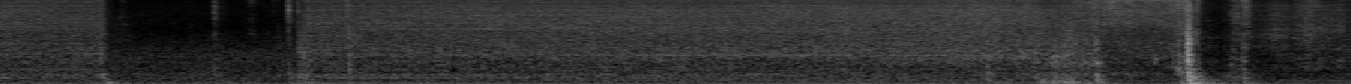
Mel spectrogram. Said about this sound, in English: And then we have a power sunroof. We can one-touch slide or tilt.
